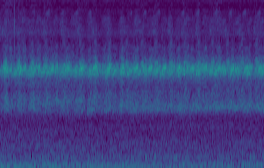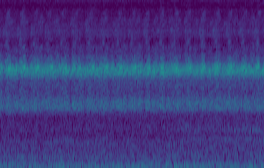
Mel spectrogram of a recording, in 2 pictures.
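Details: A chorus of frogs on a rural Korean night before rain: constant overlapping trilled croaks from many frogs form a shimmering continuous band, with heavy low-pitched rumble strong throughout.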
